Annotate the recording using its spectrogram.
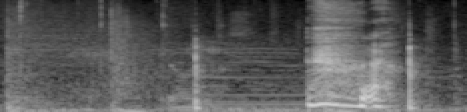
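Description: A metal ice cream scoop dipping into a bowl of thick cake batter, with one sharp click about a second in. A short vocal sound from a woman just before the end is the loudest thing.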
